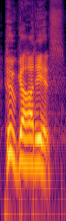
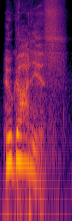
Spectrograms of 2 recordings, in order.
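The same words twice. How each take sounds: First: "who God is" proclaimed loud and falling; loud preaching. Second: Hushed. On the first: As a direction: thunder out "who God is" to the congregation. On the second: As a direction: whisper "who God is" as a prayer. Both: Acted.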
